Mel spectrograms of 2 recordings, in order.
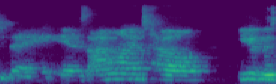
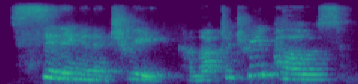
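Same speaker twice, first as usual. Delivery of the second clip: usual speaking voice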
